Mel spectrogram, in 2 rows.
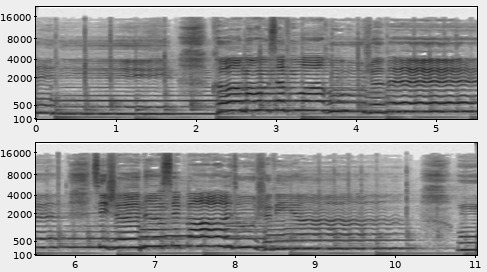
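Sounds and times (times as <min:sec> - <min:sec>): woman singing with vibrato: 0:00.0 - 0:11.0.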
